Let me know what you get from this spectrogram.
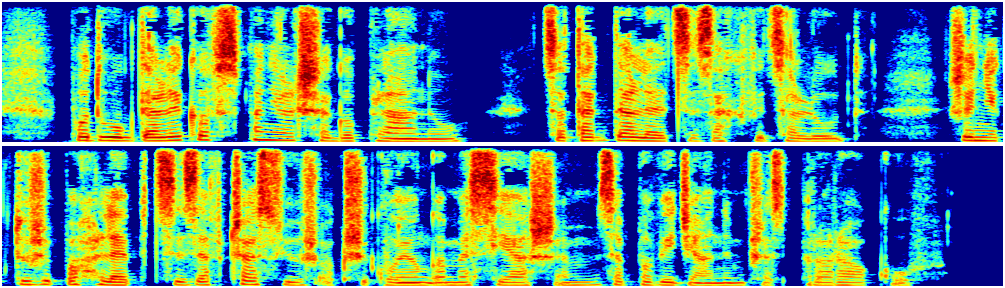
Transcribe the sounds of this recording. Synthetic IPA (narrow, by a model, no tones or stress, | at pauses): pɔd̪wuɡd̪alɛkɔfspaɲalʂɛɡɔplanu | t̪ɔt̪aɡ̚d̪alɛt̪sɛzaxfɘt̪salut̪ | ʐ̥ɛɲɛk̚t̪uʐɘpɔxlɛpt̪sɘzaft͡ʂasjuʂɔ̰kʂɘkujɔ̃w̃ɡɔmɛsʲjaʂɛmzapɔvʲjed͡ʑanɘmpʂɛspɾɔɾɔkuf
